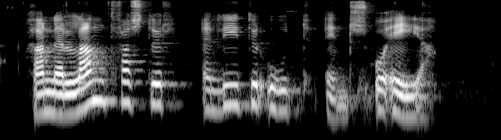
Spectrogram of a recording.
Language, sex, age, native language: Icelandic, female, 40-49, Icelandic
